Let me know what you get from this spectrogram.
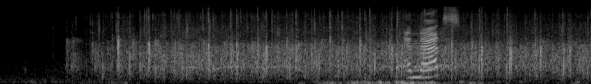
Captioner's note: audience applauding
